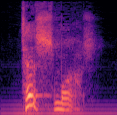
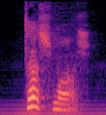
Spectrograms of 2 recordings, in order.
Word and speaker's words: tsemach: The branch, that's from a Greek or a Hebrew word, it's spelled T-S-E-M-A-C-H, tesmash, tesmash, which means branch, which is the sprouting one.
